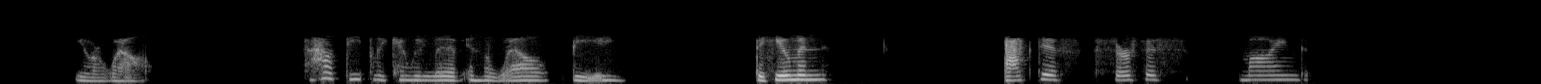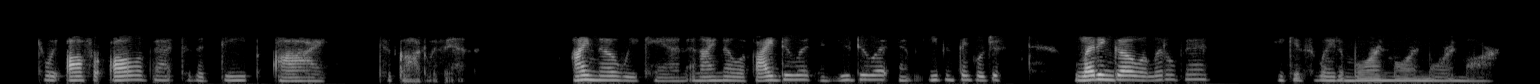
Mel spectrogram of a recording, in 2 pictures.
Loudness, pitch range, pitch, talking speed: -28 LUFS, 160-210 Hz, 190 Hz, 130 wpm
